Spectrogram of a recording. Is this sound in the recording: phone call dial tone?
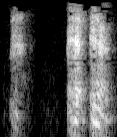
no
